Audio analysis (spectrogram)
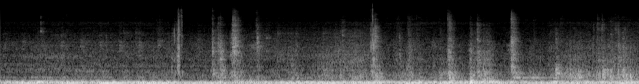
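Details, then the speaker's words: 1966 Chevrolet C-10 long bed, likely crate 350 small-block (block 3970010), three-on-the-tree manual, just started and still cold, driving; deep steady V8 rumble with a few body knocks, possible tiny exhaust leak and unexplained thump; normal engine running. "Got a good sounding little engine. You know, a typical 350 sound. And I actually just cranked it up, so she's still cold."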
